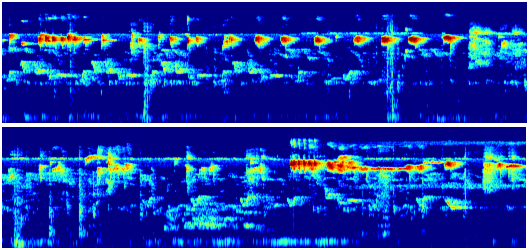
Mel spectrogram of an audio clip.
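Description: Serindit birds chirp repeatedly in a rapid, high-pitched series while being moved between cages, with occasional rustling and a brief flurry of louder calls near the end.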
